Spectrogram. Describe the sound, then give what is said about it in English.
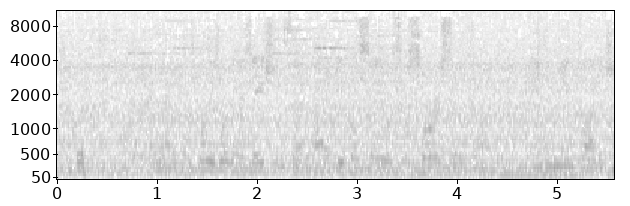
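A garbage truck engine rumbles steadily, a low continuous drone lasting throughout, with indistinct voices chattering over it. “a fucking garbage truck there.”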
